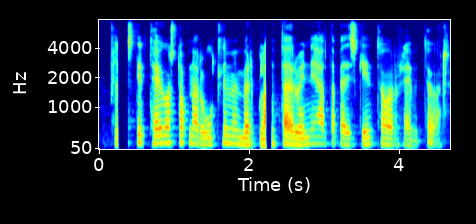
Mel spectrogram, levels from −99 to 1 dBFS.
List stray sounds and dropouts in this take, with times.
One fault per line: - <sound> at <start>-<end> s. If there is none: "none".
- dropout at 0.2-0.4 s
- dropout at 2.2-2.3 s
